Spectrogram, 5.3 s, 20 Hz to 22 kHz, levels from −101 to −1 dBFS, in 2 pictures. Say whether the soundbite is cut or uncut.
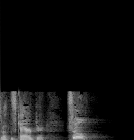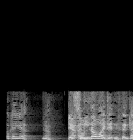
uncut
